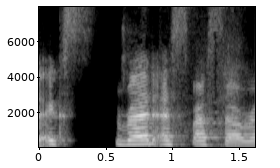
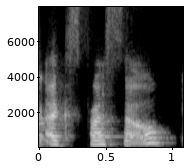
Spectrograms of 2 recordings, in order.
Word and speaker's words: espresso: We'll have to have our little mugs and drink this concentrated red espresso, right? – Yes. – Oh, by the way, how do you say it? Do you say espresso or expresso? – Espresso.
